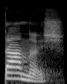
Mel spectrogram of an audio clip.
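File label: "танӧсь", Komi, female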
